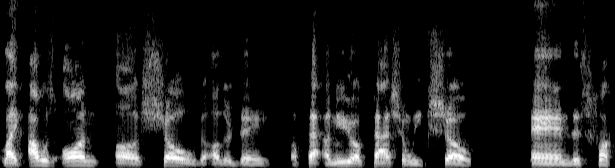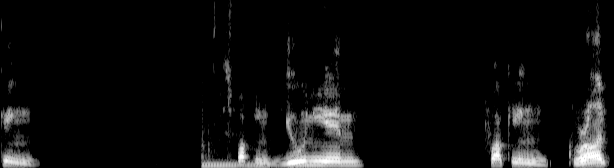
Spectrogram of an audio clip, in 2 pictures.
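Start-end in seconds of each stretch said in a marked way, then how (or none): none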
